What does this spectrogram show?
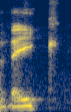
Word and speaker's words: Vivek: night that I'm sure didn't he say that you pronounce his name vake like cake or something no idea I thought he said that I'm pretty sure it is pronounced VI because when I was at pork fest over the summer a bunch of his campaign people were there and they kept having events called Shake with vake which only makes sense as a name for an event if it's pronounced vake yeah because all vog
